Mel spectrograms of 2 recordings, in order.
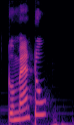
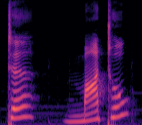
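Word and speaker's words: tomato: इसकी सही प्रोनंसिएशन है ट माटो। यह यू की प्रोनंसिएशन है या फिर टोमेटो। यह यूएस प्रोनंसिएशन है। मा और मे यही डिफरेंस है। टमाटो या फिर टोमेटो पर टोमेटो बिल्कुल नहीं है।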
